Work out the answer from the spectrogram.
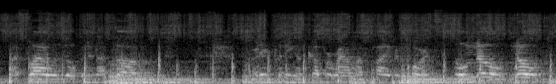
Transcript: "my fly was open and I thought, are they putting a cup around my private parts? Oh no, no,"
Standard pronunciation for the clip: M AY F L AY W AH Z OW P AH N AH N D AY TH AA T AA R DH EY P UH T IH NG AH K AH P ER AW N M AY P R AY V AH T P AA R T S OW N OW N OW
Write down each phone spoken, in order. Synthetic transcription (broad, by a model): M AY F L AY W AH Z OW P AH N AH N AY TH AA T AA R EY P UH T IH NG AH K AH P ER AW N M AY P AY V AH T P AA R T OW N OW N OW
